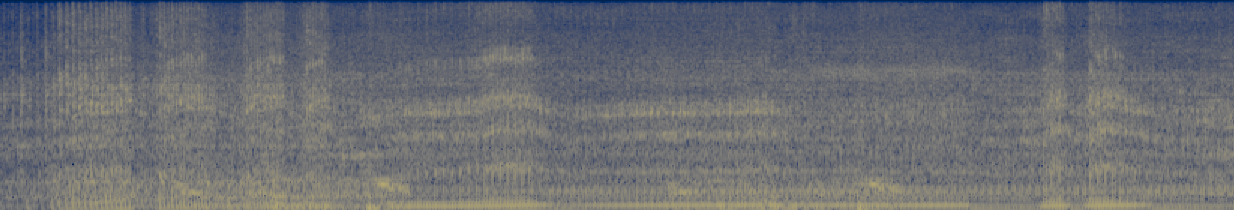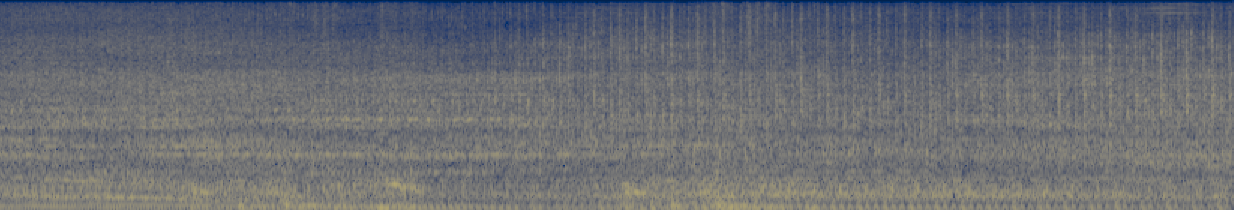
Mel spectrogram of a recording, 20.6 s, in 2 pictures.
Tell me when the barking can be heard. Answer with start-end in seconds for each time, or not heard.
not heard.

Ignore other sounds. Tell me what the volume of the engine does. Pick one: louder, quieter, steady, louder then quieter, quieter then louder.
steady.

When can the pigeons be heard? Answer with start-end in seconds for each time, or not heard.
1.4-3.5, 5.5-7.5, 11.8-13.8, 15.4-17.1.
